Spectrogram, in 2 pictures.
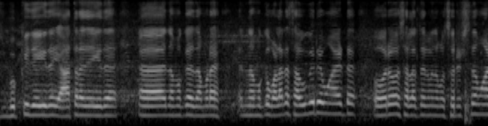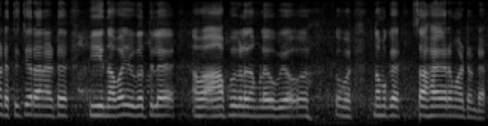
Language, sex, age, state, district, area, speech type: Malayalam, male, 45-60, Kerala, Alappuzha, rural, spontaneous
